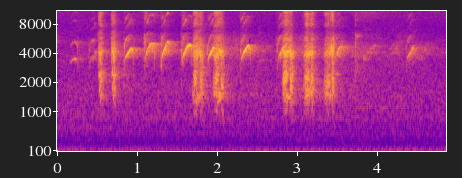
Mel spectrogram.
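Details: Sharp, clipped kik calls of a great spotted woodpecker, Hanbam Village, Bugye, Gunwi, South Korea, come in rapid irregular bursts, mixed with another bird's high whistled upslurred notes throughout.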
